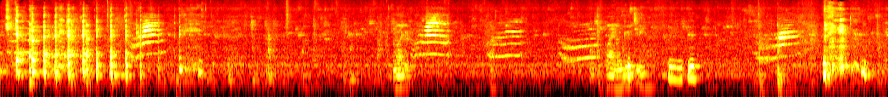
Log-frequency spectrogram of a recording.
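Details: Ragdoll kittens raised in a home cattery in central Kansas; repeated high, rising-falling meows every second or two, several callers, with handling noise and a person's voice at the start.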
